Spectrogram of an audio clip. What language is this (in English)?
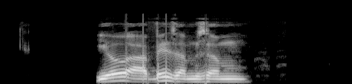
Lasi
